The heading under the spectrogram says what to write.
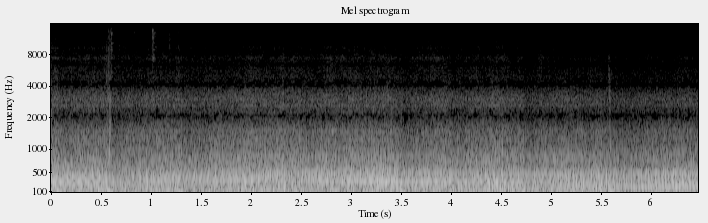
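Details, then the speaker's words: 2000 Subaru Legacy AWD cruising: steady low drone with a faint held tone from the rear, appearing soon after new brakes, calipers and rotors, with the wheel bearing also new; scraping when braking, no shaking; cause unknown. "We have this mystery roaring noise coming from the back end. Changed the brakes, calipers, rotors, and not long after all that, this noise appeared."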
